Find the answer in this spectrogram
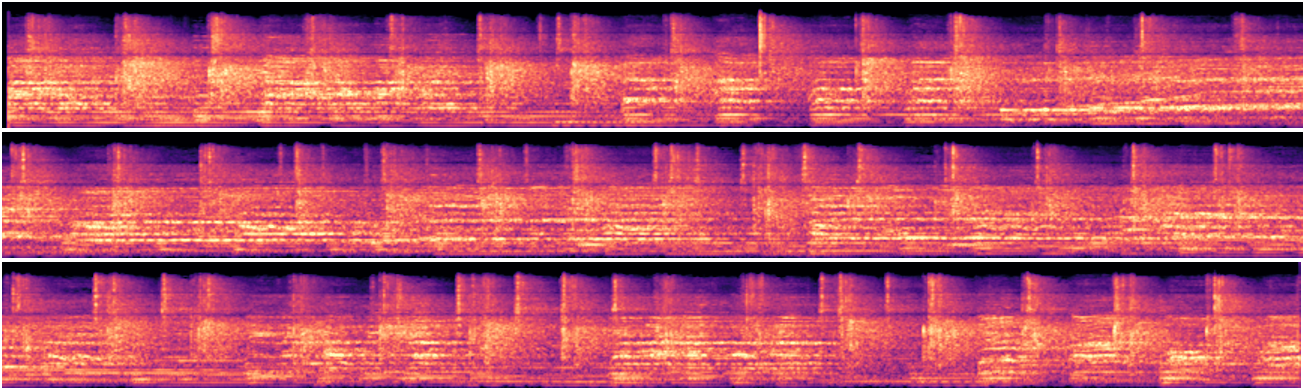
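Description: Gospel choir singing in harmony, with a steady beat of hand claps about twice a second.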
